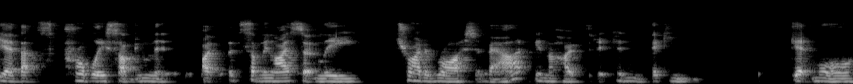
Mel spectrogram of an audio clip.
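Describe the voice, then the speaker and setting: A woman speaks with an Australian accent at a moderate pace. Her loudness swings widely. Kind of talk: interview. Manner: halting, with frequent repetitions.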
